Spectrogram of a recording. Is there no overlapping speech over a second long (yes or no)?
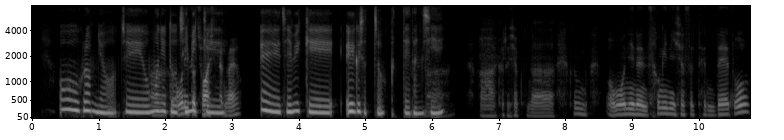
no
